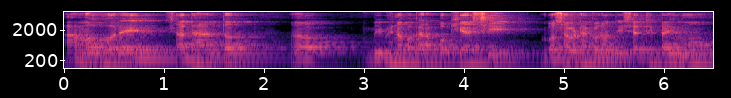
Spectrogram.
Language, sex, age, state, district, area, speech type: Odia, male, 45-60, Odisha, Jajpur, rural, spontaneous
